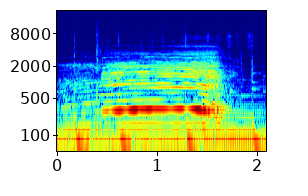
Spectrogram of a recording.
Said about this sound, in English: That's cow, actually.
